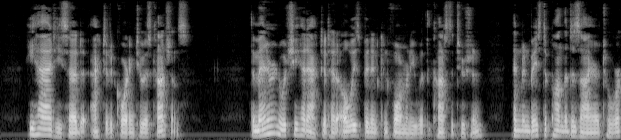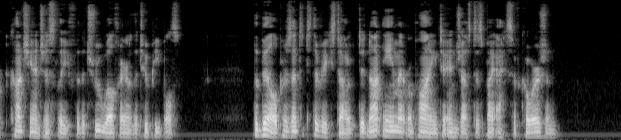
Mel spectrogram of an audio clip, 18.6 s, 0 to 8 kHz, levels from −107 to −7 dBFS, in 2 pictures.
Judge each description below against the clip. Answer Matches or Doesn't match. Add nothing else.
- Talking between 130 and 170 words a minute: Doesn't match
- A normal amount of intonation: Matches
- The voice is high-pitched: Doesn't match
